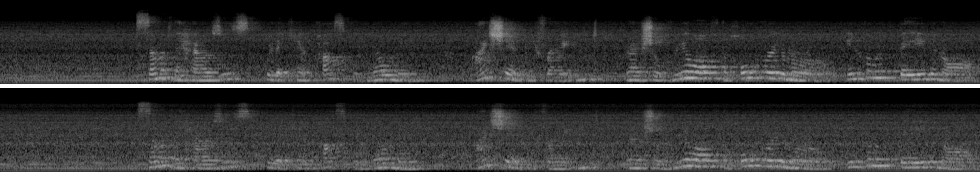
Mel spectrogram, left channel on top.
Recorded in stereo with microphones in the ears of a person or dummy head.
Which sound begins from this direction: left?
A woman speaking, at 1.4 s.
